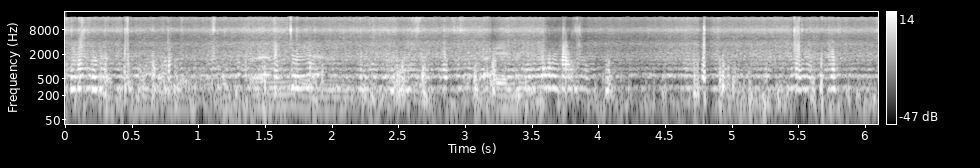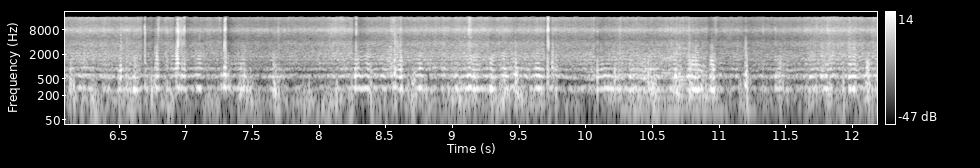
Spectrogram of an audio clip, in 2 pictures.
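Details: Asian honey bees (Apis cerana) in the fourth cultivation box of a day's honey harvest, only one frame taken since honey is scarce before the flowering season; a dense, steady low buzzing hum runs throughout, broken by sharp clicks and knocks of handling.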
